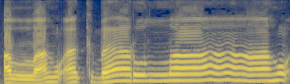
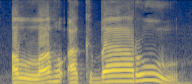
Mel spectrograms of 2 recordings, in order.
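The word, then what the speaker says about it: اللهُ أكبرُ: Maka cara membacanya ketika diwasal atau disambungkan teman-teman, Allahu Akbar. Allahu Akbar. Perhatikan sekali lagi. Allahu Akbarullah, Allahu Akbaru. Ya, bukan Allahu Akbar Allah.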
